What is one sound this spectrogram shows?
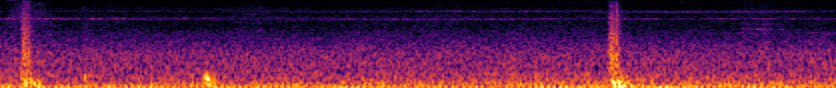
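A car door opens and slams shut.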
